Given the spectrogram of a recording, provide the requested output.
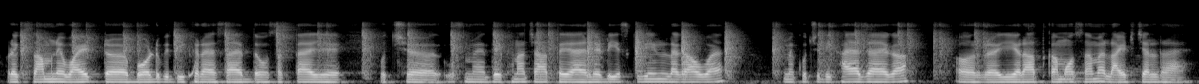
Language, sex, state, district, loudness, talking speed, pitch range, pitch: Hindi, male, Bihar, Begusarai, -17 LUFS, 190 wpm, 115-120 Hz, 115 Hz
